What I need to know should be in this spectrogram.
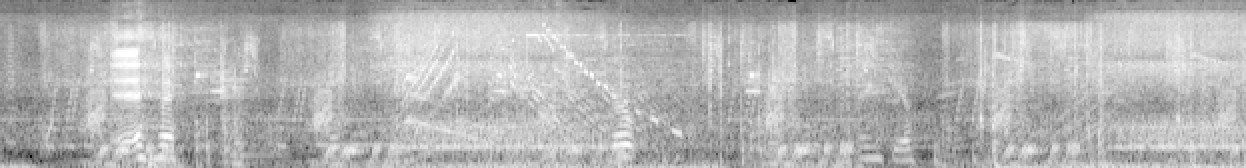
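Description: Video game music plays with bright chimes and bleeps.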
